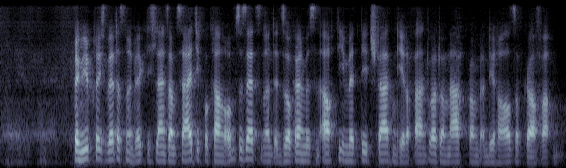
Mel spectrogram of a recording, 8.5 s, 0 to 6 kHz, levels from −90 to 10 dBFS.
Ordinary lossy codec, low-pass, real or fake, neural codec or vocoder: AAC, 48 kbps; 5.4 kHz; fake; codec, 16 kHz, 0.7 kbps, FocalCodec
